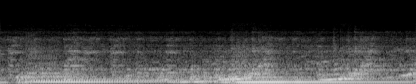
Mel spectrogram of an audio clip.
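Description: Live doom/stoner rock band playing: electric guitar and bass guitar hold long, low chords. The chord changes about a quarter second in and again a little past halfway.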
